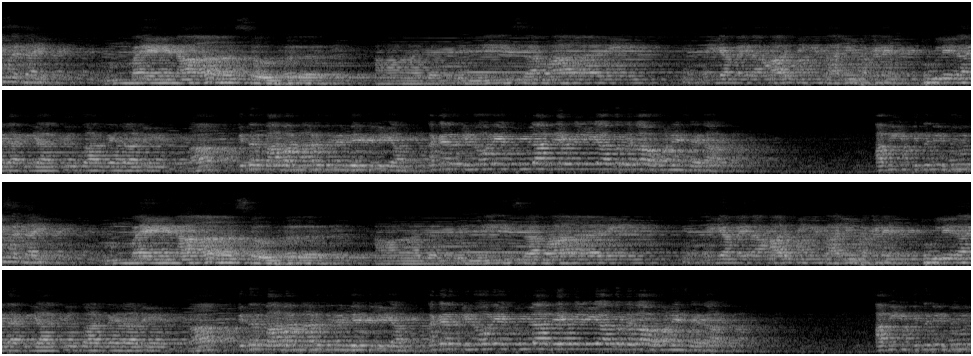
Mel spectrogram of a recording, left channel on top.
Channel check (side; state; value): both; normal; correlation 0.48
